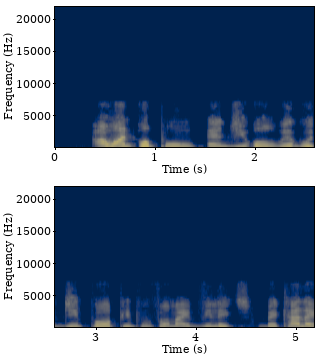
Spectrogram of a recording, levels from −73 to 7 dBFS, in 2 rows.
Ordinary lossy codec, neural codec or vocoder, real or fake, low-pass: none; codec, 16 kHz, 1.1 kbps, Voila-Tokenizer; fake; 7.2 kHz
